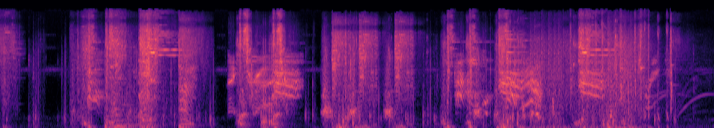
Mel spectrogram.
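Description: Metal blades clash and strike in a fast fight.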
